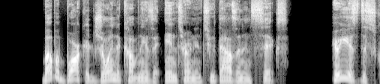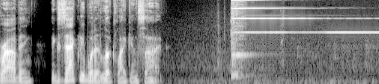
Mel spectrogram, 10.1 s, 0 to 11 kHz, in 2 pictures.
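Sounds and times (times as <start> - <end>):
speech: 0.6 - 7.3
single bright metallic bell ding: 8.2 - 10.1.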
